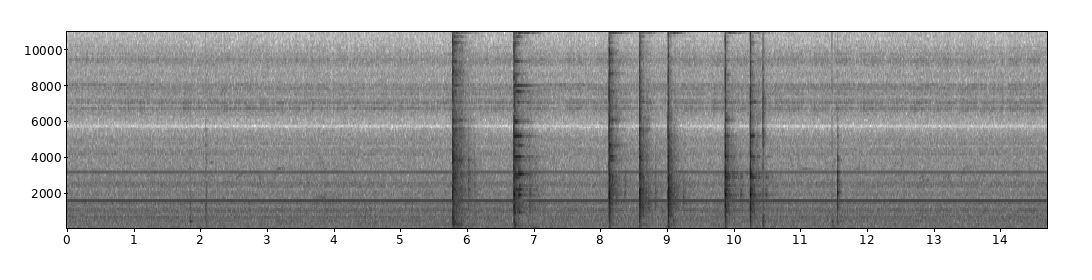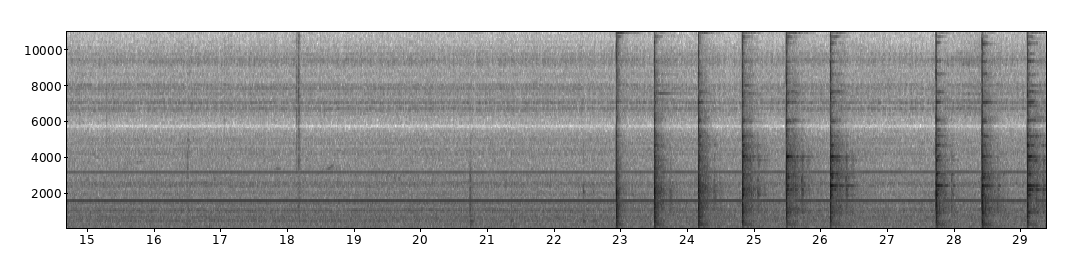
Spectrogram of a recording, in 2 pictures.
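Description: Hand hammer striking a hot claw hammer head on a steel-plate anvil, forging it down into a hatchet blade: a group of sharp, ringing blows about six seconds in, a long pause, then a steadier run of blows at about one to two a second near the end. A faint steady high tone runs underneath.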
